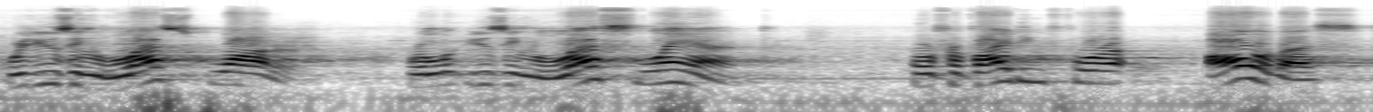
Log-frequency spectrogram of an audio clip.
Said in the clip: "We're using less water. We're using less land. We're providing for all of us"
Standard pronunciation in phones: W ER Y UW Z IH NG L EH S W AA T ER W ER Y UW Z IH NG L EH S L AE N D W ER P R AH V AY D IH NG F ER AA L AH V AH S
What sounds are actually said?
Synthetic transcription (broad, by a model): W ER Y UW Z IH NG L EH S W AA T ER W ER Y UW Z IH NG L EH S L AE N D W ER P R AH V AY D IH NG F ER AA L AH V AH S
